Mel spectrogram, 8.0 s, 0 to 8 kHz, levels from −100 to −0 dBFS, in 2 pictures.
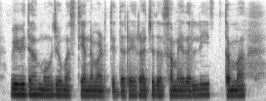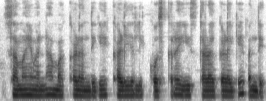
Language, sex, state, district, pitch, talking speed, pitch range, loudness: Kannada, male, Karnataka, Mysore, 110 Hz, 100 wpm, 105-115 Hz, -19 LUFS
